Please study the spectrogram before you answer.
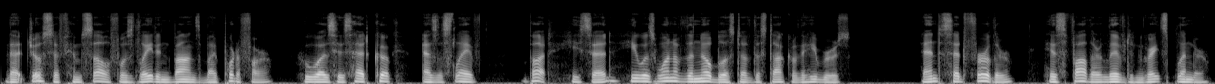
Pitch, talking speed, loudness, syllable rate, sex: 120 Hz, 200 wpm, -18 LUFS, 5.2 syllables/s, male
